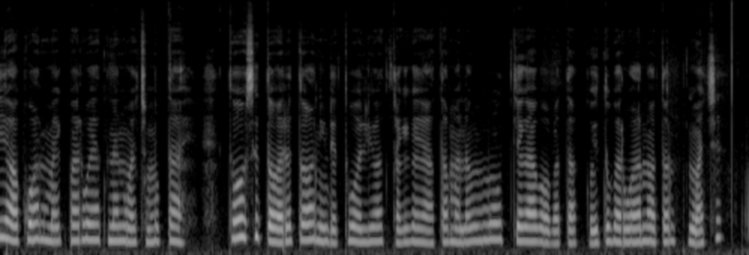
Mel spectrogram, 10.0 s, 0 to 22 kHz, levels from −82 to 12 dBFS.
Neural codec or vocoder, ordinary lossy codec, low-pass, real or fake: vocoder, 44.1 kHz, 128 mel bands every 256 samples, BigVGAN v2; none; none; fake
